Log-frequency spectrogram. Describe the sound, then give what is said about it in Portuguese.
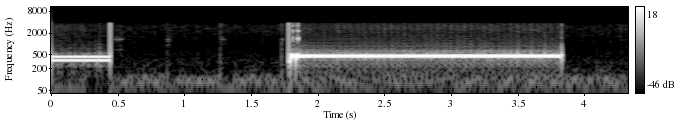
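Telephone line tones during a call transfer: a short steady tone, about a second of near silence, then a long, clear, steady tone of about two seconds with no talk. “eu vou transferir o contato para o controle de qualidade, que dará continuidade à sua contratação. Só um momento, por gentileza. Transferência.”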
